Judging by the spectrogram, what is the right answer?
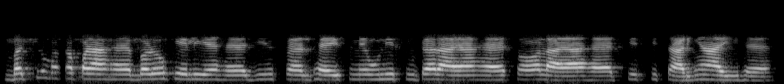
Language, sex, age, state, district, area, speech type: Hindi, female, 30-45, Uttar Pradesh, Mirzapur, rural, conversation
